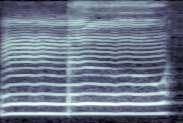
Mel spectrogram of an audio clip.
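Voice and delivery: low, long mooing cow. Pretend. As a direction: moo like a lazy cow. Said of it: "A cow says".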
